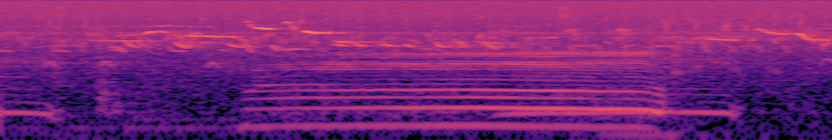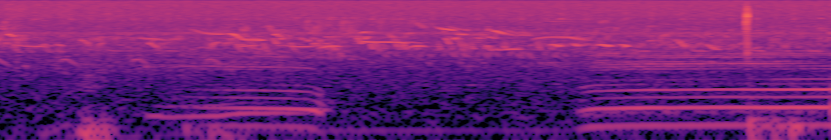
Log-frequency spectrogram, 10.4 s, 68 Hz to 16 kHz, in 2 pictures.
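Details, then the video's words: Hereford bull Homebrew trades bellows with rival bulls across the road, a weekly standoff, June 17, 2023. Repeated low, resonant bellows of two to three seconds, separated by short pauses and a few thuds. Birds chirp steadily behind. "Hereford Bull Homebrew Has Problems With The Neighbors"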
